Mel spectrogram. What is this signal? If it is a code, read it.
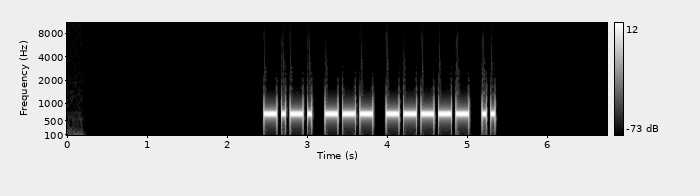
Morse code, heard as a keyed tone, about 22 wpm, 700 Hz. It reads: CO0I
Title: DXCC-100 Call Signs - 4 Characters - 22wpm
